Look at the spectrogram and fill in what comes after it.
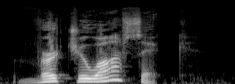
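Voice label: "virtuosic", English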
